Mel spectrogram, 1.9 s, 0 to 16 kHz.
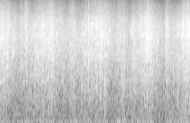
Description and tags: dried goat nipples stitched onto a string played into an akg 414 thru a focusrite red in 2000 actually 126.12 bpm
